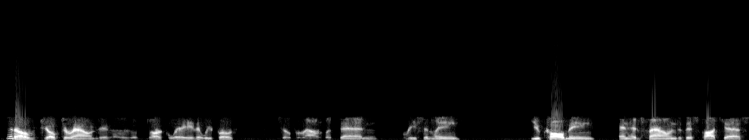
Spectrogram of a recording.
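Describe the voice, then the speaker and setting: Male host on a phone line, tinny and dry, lively and jokey. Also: on the low side, slow pace, long pauses, dry recording. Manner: jokey, laughs easily. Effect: over the phone. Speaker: podcast host. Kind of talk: casual chat.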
